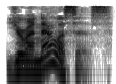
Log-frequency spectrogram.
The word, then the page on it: urinalysis: British English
